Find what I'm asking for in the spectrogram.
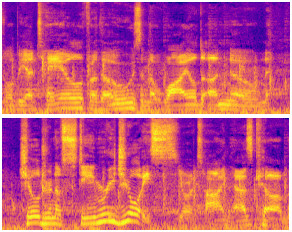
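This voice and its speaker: A man's voice: medium pitch, lightly acted. A man playing a flippant, gleefully morbid radio host, with grandiose theatrical announcing and sardonic showmanship. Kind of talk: theatrical radio hosting and mock ad narration.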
